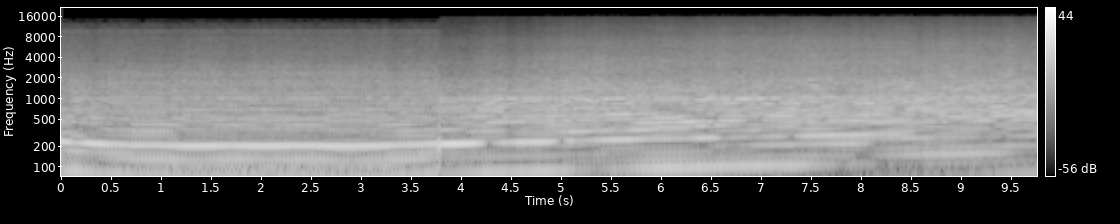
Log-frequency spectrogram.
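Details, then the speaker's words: Mopar 383 V8 (flat-tappet hydraulic cam) for '68 Dodge D200 on dyno during ring break-in: full-load pull climbs steadily, clean even exhaust, no misfires; 385.5 hp at 5,200 rpm, 406.3 lb-ft at 4,300. "We did a little bit better than we did before. We did a 385.5 right now at 5,200 RPM. Torque came in over 400."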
